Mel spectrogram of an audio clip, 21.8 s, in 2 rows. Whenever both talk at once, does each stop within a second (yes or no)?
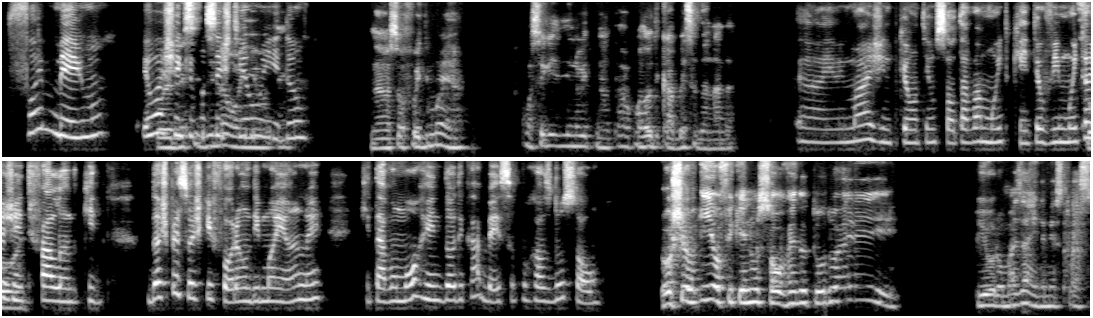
no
